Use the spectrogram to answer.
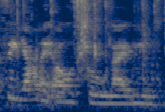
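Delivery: ordinary talk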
